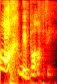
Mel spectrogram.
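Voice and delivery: fake Scottish accent. Two podcast hosts in a bit: bad scottish accent. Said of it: "With our spot on, well researched accents".

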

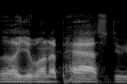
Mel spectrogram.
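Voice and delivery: strange put-on orc voice, rough, snarling growl. A dungeon master voicing an orc at the end of a bridge, in a strange orc voice. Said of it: "Or I could adopt some strange voice".

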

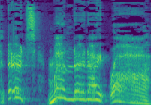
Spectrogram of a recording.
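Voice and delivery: high, drawn-out, swooping delivery. Retelling an old TV commercial's ending: Vince McMahon voice. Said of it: "you hear Vince McMahon's voice".

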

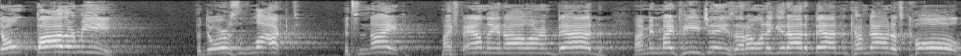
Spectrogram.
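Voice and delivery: high, loud, irritated yell.

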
